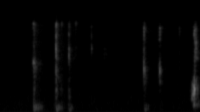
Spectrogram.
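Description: Faint keystrokes on a computer keyboard: about five or six separate key presses, typing a five-digit number.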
